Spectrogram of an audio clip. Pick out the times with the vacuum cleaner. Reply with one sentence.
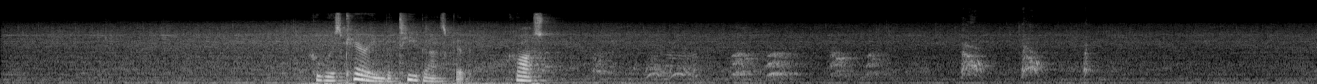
You can't hear the vacuum cleaner here.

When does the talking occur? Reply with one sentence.
You can hear the talking from 3.0 to 5.5 s.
